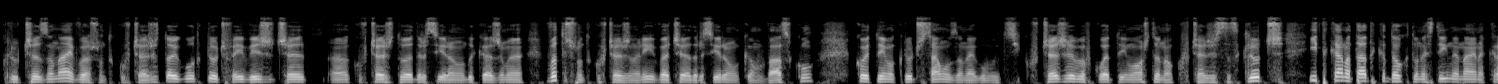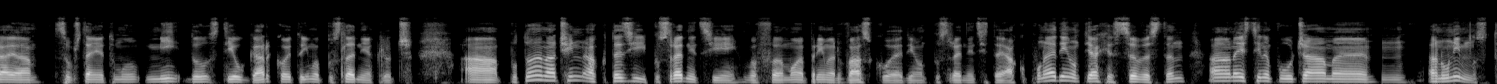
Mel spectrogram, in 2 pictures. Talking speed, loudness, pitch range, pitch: 160 wpm, -20 LUFS, 105-135 Hz, 115 Hz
